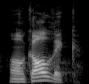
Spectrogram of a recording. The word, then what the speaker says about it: garlic: 사실 이것도 갈릭이 아니라 garlic, garlic 이렇게 발음이 되지만 근데 이게 왜 이렇게 되냐면 이 아 발음부터가 다릅니다.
